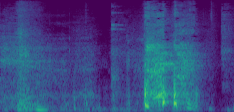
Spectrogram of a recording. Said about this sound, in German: Du hustest auch ganz schön.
